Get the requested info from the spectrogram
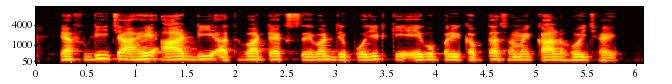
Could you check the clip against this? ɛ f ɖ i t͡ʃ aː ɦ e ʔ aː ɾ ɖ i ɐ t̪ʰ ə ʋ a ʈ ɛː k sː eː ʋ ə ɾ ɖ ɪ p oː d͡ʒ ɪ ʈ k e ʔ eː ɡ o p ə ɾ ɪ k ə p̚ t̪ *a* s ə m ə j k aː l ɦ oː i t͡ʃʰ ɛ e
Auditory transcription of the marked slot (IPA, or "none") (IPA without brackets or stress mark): a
